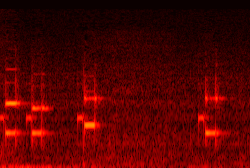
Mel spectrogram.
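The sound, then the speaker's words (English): Touch-tone dialing on a traditional telephone to call a guest: a handful of short, clear beeping tones, in a quick pair, then one more, a pause, and a final tone, with no voices. “Let's go to the traditional telephone then.”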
